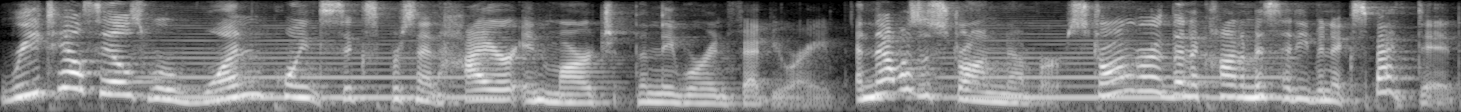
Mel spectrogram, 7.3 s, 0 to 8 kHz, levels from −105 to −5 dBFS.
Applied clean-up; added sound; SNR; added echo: none; Bowed string instrument; 12 dB; reverberation time 0.4 s.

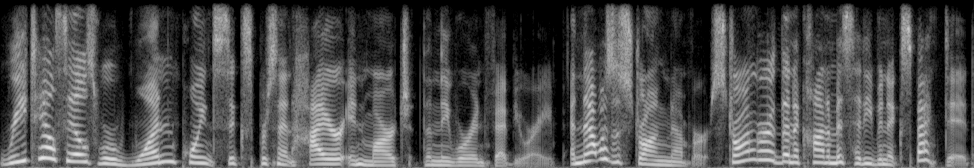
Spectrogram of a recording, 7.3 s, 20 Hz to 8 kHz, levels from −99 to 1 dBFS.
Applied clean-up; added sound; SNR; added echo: none; none; none; none.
